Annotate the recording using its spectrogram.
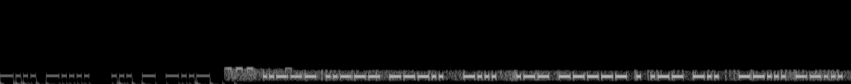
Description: Morse code, heard as a keyed tone, about 34 wpm, 370 Hz. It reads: 228 B W0EWD 77
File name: contests / CW-SS-k5tr- -0000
